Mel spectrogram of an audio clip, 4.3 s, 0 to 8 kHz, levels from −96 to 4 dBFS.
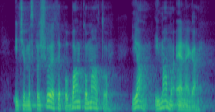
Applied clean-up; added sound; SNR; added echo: none; none; none; none.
